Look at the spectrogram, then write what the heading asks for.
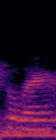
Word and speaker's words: Shalane: Hello everyone, my name is Shalane, rhymes with Malay, that helps remember it.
